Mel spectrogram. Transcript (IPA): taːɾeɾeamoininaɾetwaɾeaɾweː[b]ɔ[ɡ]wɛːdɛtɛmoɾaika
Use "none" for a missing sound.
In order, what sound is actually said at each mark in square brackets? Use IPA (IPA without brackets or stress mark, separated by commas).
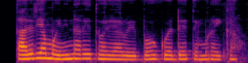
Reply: b, ɡ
